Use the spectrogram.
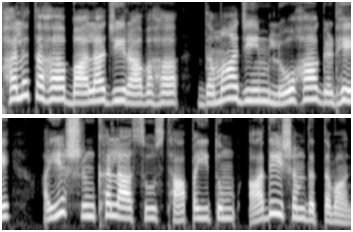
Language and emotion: Sanskrit, neutral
